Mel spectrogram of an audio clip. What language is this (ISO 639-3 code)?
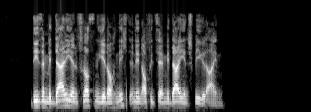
deu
